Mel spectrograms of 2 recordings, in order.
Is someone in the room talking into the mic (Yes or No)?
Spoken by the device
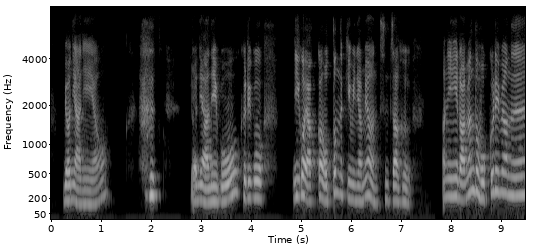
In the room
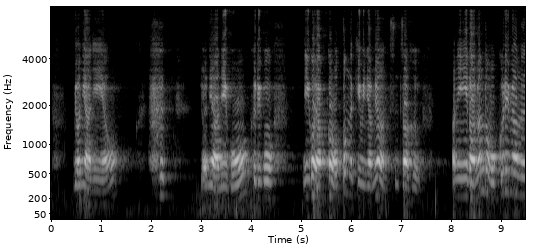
No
